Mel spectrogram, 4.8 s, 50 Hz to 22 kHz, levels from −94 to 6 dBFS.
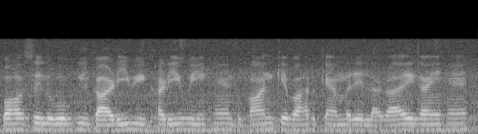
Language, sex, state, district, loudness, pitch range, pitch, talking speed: Hindi, male, Madhya Pradesh, Katni, -18 LUFS, 135-140 Hz, 135 Hz, 200 wpm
